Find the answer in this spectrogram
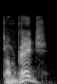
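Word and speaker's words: Plumbridge: Now, see, the accent, you can't wait to get to the bridge. So the plum is very quick. Plum Bridge.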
